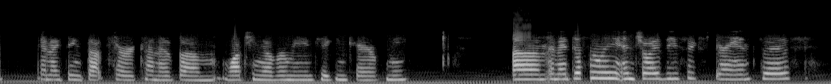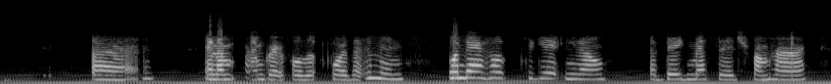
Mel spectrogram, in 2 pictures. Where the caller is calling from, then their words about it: Texas, United States; I'm calling from Texas.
